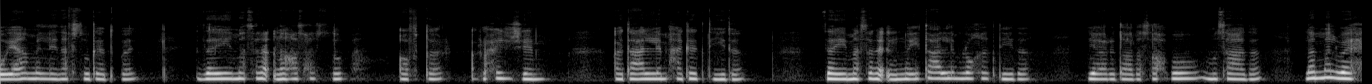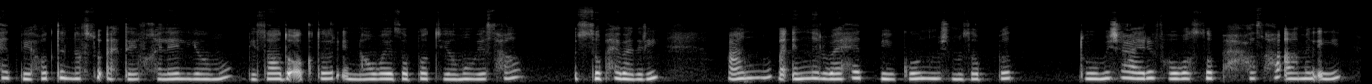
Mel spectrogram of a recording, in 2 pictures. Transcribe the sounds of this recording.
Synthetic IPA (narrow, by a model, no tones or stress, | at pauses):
ʔæwjeʕmælːenæfsoɡæd̪wæl | zæjːmæsælænʔænæhɑsˤħesˤːobħ | ʔɑft̪ˤɑɾˤ | ʔɑɾˤuːħeʒemː | ʔæt̪ʕalːamħaːɡæɡd̪iːd̪æ | z̥æjːmæsælænʔenːojet̪ʕalːamloɣæɡed̪iːd̪æ | jeʕɾɑd̪ˤʕalæsˤɑħbomʊsaːʕad̪æ | læmːælwaːħed̪̚bɪjħot̪ˤːnːæfsoʔaæhd̪æːfxɪlæːljoːmobɪjsaːʕɪd̪oʔɑ̰kt̪ɑɾˤʔɪnːhowːæjzˤɑbːɑt̪ˤjoːmowjesˤħɑ | ɪsˤːobħbæd̪ɾi | ʕanmʔɪnːelwaːħed̪̚bɪjkuːnmɪʃmʊzˤɑbːɑt̪̚ˤ | wemɪʃʕaːɾɪfhowːæsˤːobħħɑsˤħɑʔaʕmelʔeː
